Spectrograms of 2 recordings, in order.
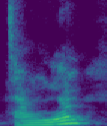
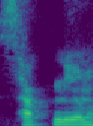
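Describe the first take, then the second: First: The first syllable ends in an ng sound. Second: The first syllable ends in a k sound. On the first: The speaker calls it right. "উচ্চারণ হবে ঝাংনিয়ন" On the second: The speaker calls it wrong. "ছাকনিয়ন হবে না"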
